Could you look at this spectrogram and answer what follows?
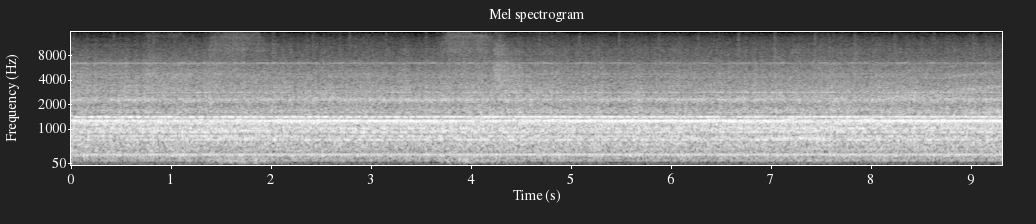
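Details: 1924 Alexanderson alternator SAQ at Grimeton radio station, running at speed with motor speed held constant and cooling fan on before keying: steady smooth high hum, constant fan rush, no knocks or rubbing; normal operation.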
